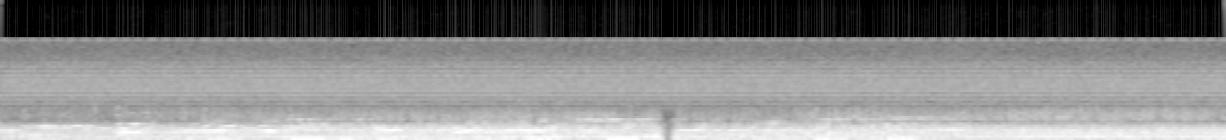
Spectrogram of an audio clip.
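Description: Arena organ music playing held notes that change in steps, over a background of arena noise, with a brief dropout about halfway through.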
